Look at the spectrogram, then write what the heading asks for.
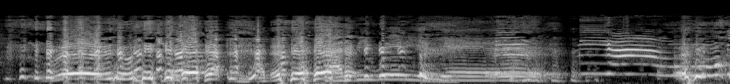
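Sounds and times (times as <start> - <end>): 
laughter: 0.0 - 6.0, 6.7 - 7.2
speech: 0.0 - 7.2
person imitating a cat meowing: 6.0 - 7.2.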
